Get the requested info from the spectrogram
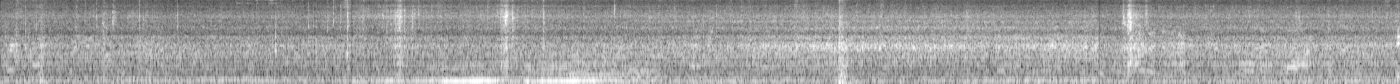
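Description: Vehicle engines running with a steady low rumble. Between about four and six seconds one engine grows louder, rising and then falling in pitch. A single sharp knock comes a little after eight seconds.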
